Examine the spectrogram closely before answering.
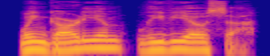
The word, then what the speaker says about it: Wingardium Leviosa: Repeat after me, "Wingardium leviosa." Pay close attention to elongate the pronunciation of O slightly.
